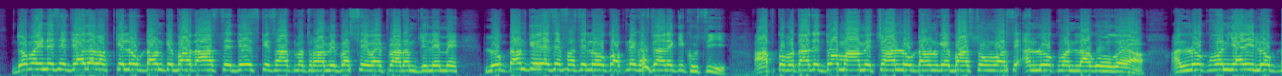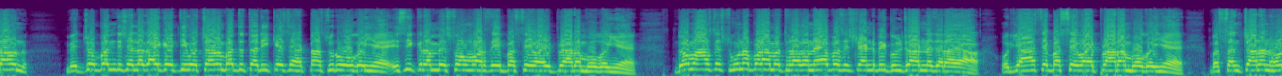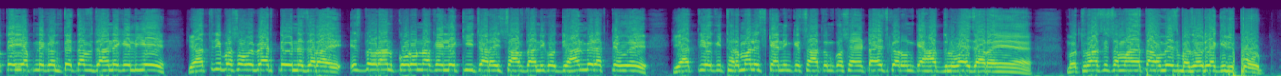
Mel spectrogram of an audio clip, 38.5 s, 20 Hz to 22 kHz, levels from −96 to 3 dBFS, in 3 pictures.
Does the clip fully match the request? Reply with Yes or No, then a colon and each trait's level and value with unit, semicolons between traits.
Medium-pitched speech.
No: very high, 255 Hz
